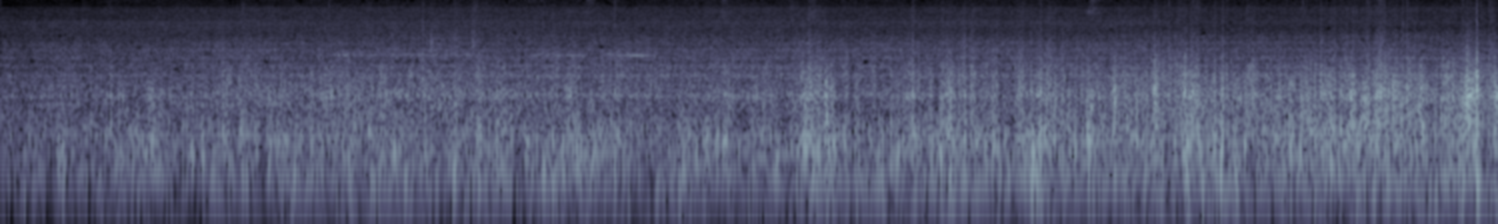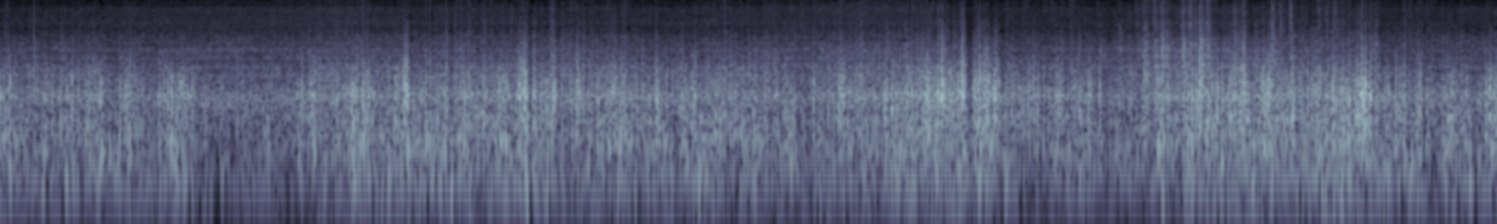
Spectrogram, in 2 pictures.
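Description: Train running, heard from on board by an open window or door: a steady rumble of wheels on the rails with irregular clacks, and wind buffeting the microphone. It grows somewhat louder over the course of the clip.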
